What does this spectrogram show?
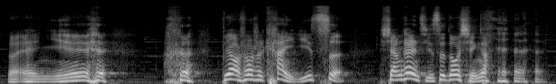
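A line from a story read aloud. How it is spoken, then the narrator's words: Smiling. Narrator (Chinese): 永次郎这时候是微微一笑，就说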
